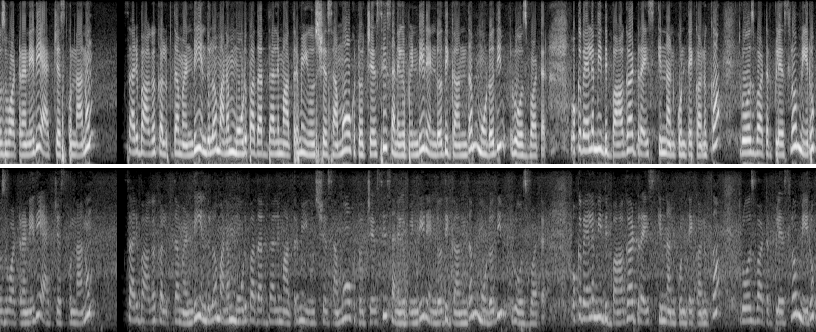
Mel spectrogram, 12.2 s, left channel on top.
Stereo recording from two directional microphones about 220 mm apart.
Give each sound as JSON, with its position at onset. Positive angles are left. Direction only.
{"t": 0.0, "sound": "a woman's voice", "side_deg": 50}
